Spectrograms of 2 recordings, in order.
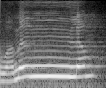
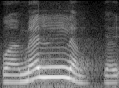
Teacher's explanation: Ya, di situ kita bacanya wa mallam ya, jadi huruf nunnya tidak ada, atau kita dibilang idgham ke huruf berikutnya dan gunnahnya tidak ada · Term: idgham bila gunnah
